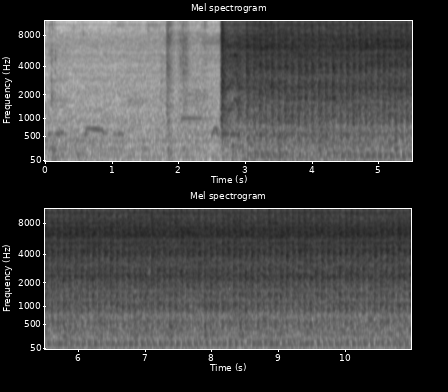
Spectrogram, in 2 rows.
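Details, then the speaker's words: Jeep cranked 10 seconds without starting, DIY pulse sensor sitting on the ground at the tailpipe; even, steady cranking at about three to four turns a second, no uneven beats, no weak cylinder indicated. "So we're gonna go ahead and crank now for 10 seconds. Go ahead, Ronnie, start cranking."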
